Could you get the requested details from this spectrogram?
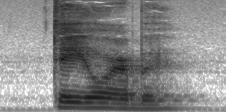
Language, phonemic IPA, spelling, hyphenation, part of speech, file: Dutch, /teˈjɔrbə/, theorbe, the‧or‧be, noun, Nl-theorbe.ogg
- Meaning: theorbo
